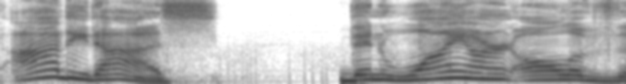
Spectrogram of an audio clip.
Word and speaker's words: Adidas: Or Americans, this fun fact is that Americans pronounce Adidas wrong. It's actually supposed to be Adidas with a slight emphasis on the first syllable. So say it with me, Adidas. There you go. Not Adidas, like we all pretty much say.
